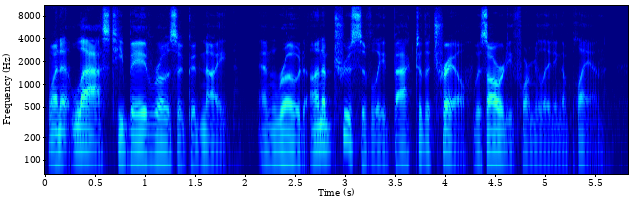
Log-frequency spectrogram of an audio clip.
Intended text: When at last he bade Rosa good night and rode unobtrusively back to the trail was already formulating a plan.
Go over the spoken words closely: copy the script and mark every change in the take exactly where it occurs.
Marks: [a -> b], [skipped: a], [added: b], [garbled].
When at last he bade Rosa good night and rode unobtrusively back to the trail was already formulating a plan.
